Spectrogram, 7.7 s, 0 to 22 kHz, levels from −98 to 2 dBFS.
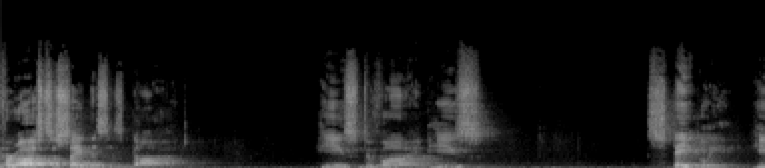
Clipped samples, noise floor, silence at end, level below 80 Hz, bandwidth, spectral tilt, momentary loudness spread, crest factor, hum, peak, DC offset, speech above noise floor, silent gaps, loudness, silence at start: under 0.1%; -77 dBFS; 0 s; -84 dBFS; 16 kHz; -2.5 dB/octave; 19 LU; 22 dB; none; -16 dBFS; under 0.1%; 41 dB; none; -37 LUFS; 0 s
